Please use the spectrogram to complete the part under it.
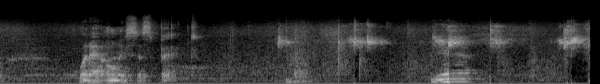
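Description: A middle-aged man speaks calmly, close to the microphone.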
